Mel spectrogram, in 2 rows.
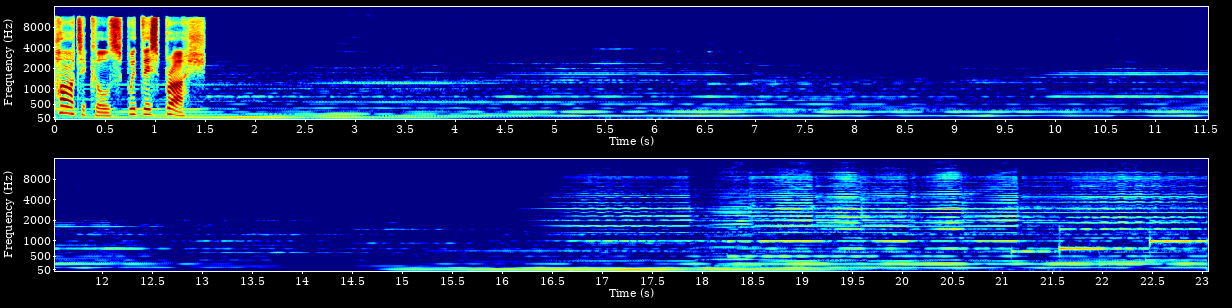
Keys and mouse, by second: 0.4 ctrl+z, 5.5 middle click, 5.5 f, 5.9 ctrl+z, 5.9-13.8 drag, 13.8 f, 15.3-17.4 typing, 15.4-15.9 ctrl+z, 16.0 ctrl+z, 18.4 f, 18.9-19.9 ctrl+z, 19.9-21.1 drag, 19.9 f, 20.4 f.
